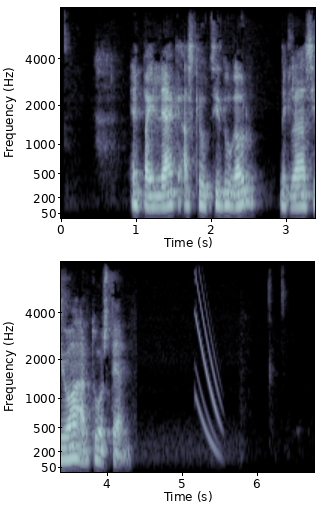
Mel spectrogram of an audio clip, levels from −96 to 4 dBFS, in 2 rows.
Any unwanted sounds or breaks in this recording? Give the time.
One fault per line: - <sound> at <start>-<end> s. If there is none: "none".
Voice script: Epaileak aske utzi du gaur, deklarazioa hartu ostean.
- chirp at 5.2-5.6 s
